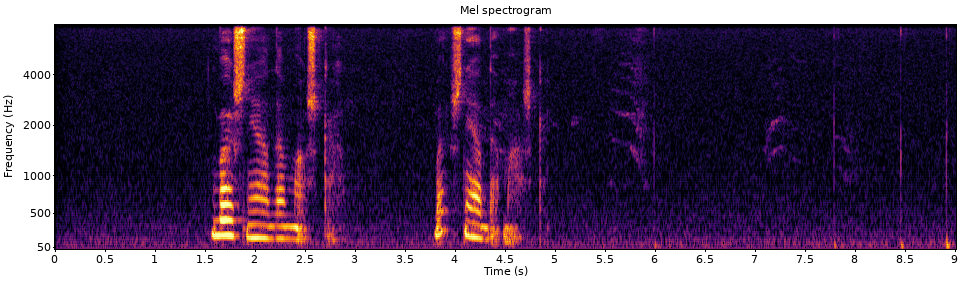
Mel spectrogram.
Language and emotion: Russian, neutral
